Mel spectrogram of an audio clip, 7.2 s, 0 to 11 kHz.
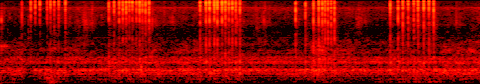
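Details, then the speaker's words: A refitted bezel on a Rolex Submariner 16610LV, pressed on, is turned to test it, giving short bursts of crisp, evenly spaced clicks with no grating; normal bezel ratchet clicks. "There you go. Did you hear that click? Now to test, we should hear a nice click from the bezel click."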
